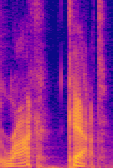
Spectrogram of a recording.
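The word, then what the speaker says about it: ROCCAT: These are the Rocket ones that I did a review on a couple weeks ago. By the way, it's pronounced Rock Cat.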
